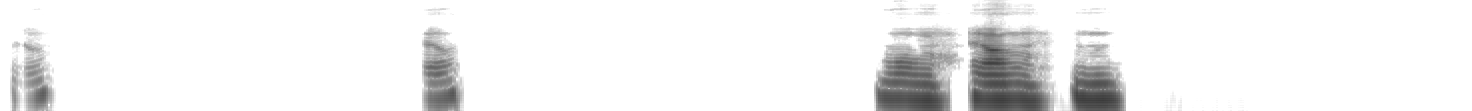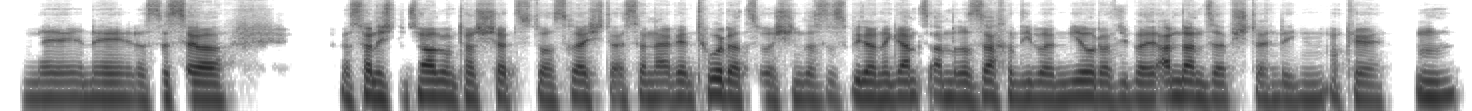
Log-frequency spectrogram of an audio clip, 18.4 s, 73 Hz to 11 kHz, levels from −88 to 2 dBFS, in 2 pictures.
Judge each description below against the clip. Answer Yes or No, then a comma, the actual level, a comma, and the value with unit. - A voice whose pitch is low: Yes, low, 130 Hz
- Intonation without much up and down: Yes, narrow, 1.4 semitones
